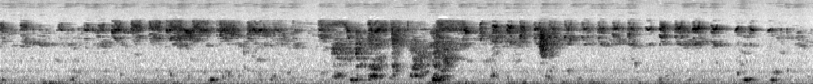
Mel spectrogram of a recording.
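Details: Swiftlet lure sound used to attract swiftlets: dense, continuous high twittering and chattering chirps, rapid and overlapping, with brief louder bursts of buzzy trills midway and faint low thumps underneath.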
